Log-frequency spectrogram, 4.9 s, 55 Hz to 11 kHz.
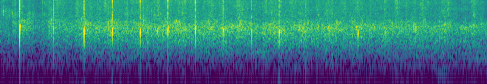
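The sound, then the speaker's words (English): A crowd claps steadily for about five seconds after hearing that the AARP named the company a top 50 employer for people over 50, a dense wash of hand claps with sharper individual claps popping out, at an even, moderate loudness with no voices. “Hang on to your applause or you're going to get sore arms because I've got some great news coming up here.”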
